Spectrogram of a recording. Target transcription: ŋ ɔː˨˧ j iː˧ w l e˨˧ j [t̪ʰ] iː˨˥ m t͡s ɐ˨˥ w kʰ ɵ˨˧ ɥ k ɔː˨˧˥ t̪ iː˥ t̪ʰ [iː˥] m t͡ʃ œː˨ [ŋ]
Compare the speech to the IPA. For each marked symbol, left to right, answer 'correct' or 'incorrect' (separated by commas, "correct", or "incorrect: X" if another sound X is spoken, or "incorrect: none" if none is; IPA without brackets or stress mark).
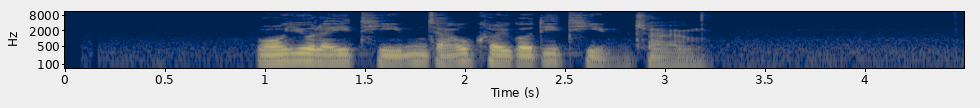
correct, incorrect: iː˨˩, correct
